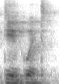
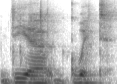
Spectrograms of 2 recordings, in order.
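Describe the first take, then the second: First: The phrase is said quickly and smoothly. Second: The phrase is said slowly and carefully.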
